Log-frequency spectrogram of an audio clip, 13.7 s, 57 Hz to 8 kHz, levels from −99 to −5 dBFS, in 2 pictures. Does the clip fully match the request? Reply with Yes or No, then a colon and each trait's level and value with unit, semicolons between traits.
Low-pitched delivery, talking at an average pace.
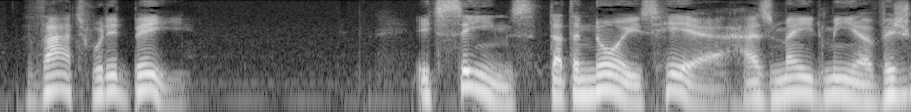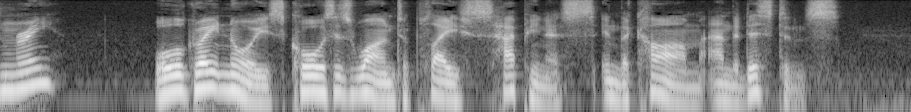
No: low, 125 Hz; slow, 125 wpm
